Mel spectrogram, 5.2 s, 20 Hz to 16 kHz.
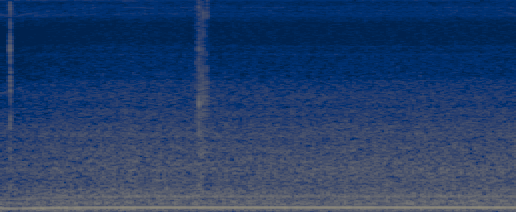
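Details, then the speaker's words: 2014 Frigidaire 5000 BTU window AC, unused five years, cleaned, on high cool: steady low hum, fan whoosh, light clicks, no strain; compressor quiet, air 52°F and dropping. "Oh, that works great. That is freezing cold. 52 and dropping. That compressor is really quiet."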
